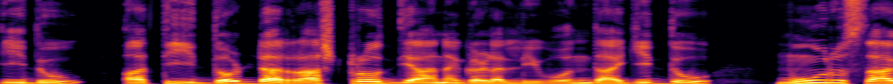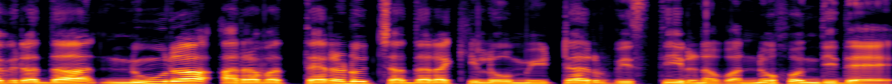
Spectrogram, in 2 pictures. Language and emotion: Kannada, neutral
